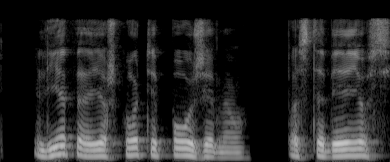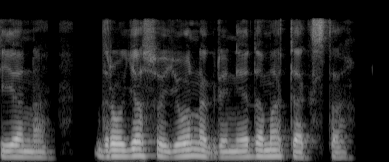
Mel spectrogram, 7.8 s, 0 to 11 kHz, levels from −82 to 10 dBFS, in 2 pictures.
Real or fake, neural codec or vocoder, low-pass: real; none; 7.2 kHz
